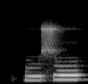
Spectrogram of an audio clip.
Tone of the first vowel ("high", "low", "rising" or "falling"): low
